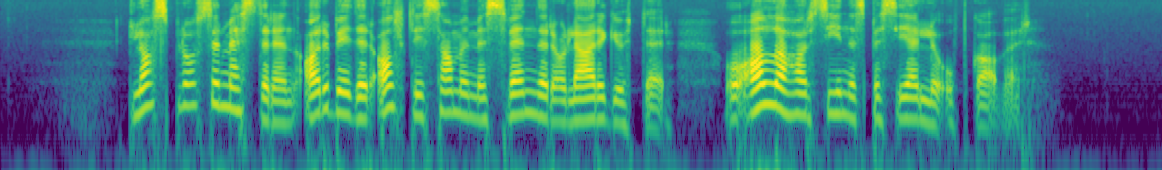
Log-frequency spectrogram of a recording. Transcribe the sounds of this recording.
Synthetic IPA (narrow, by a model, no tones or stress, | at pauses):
ɡ̥lɑsbloːsəɾmɛst̪əɾənɑ̰ɾbeɪd̪əɾʔɑ̰lt̪iːsɑmənmeːsʋɛnəɾoːlæːɾəɡʉt̪ʰə̰ɾ | ʔo̰ːʔɑləhɑːɾsiːnəspɛsɪɛlə̰ʔʊpɡ̥ɑ̰ːʋə̰ɾ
